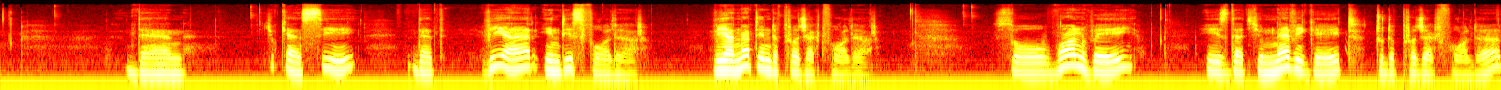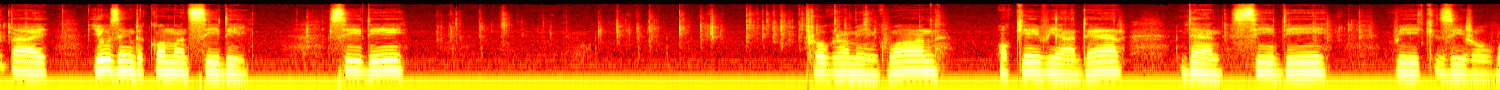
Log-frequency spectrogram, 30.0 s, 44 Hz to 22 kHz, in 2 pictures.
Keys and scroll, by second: 14.8-16.0 typing, 19.4-24.8 typing, 27.0-29.0 typing, 29.4 Return.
